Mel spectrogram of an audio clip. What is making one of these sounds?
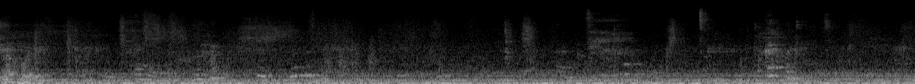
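A young woman speaks softly in an echoing room.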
